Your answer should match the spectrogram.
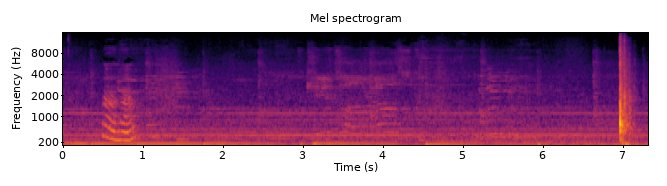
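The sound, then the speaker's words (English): Kitchen sounds of chopping, stirring and swishing as food is mixed with water using a half teaspoon, with irregular scraping textures over a steady low hum and one sharp knock near the end. “You hear the kind of chopping, stirring, swishing motions I'm doing.”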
